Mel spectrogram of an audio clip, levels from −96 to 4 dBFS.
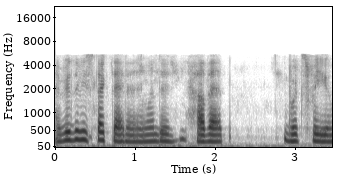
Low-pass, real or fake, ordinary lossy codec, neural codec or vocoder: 5.4 kHz; fake; MP3, 48 kbps; codec, 16 kHz, 4.8 kbps, FACodec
